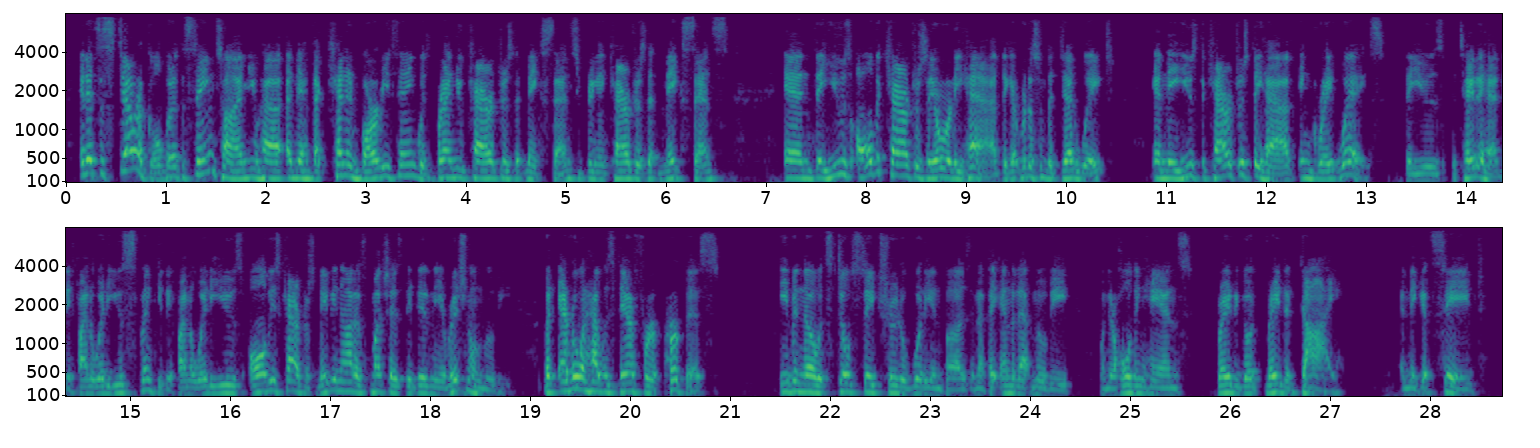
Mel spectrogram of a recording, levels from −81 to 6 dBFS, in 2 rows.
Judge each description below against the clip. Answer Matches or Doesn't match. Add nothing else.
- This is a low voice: Doesn't match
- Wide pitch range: Doesn't match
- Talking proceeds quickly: Matches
